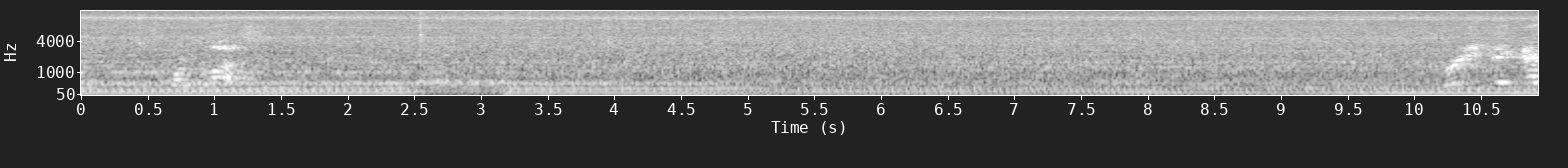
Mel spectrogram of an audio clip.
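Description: Steady, low exhaust idle from a 2024 Honda Civic Type R or 2024 Acura Integra Type S, a constant droning hum close by, with a voice talking over it.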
